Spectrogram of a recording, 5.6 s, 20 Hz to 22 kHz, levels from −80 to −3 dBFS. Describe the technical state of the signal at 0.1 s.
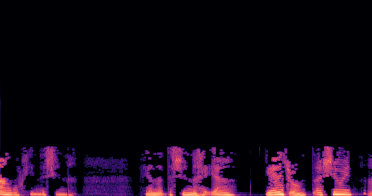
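At 0.1 s the speech already carries the heavy damage that runs through the whole clip: nothing comes through above 5.6 kHz, and the remaining sound has a watery, swirling texture with smeared onsets, pointing to a very low bitrate near 17 kbps. The likely cause is MP3 compression, where a starved encoder truncates the treble and drops weak frequency lines that flicker between frames. That flicker sets it apart from a plain low-pass filter, which would only dull the sound.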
